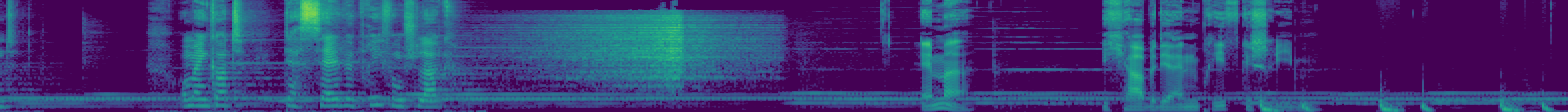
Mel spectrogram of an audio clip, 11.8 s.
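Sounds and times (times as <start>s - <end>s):
speech: 1.4s - 3.5s, 6.9s - 7.4s, 8.2s - 10.4s
pounding heartbeat: 10.4s - 11.7s.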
